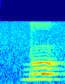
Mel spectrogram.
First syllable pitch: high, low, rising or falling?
high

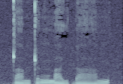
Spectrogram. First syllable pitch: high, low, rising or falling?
low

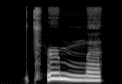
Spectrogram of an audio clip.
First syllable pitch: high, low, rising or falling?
high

